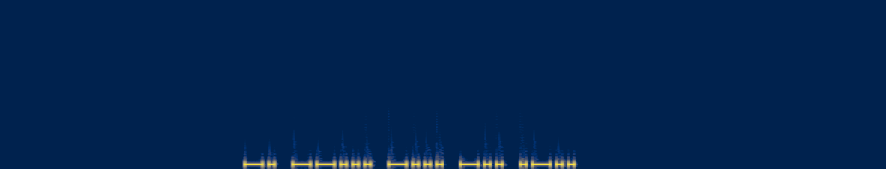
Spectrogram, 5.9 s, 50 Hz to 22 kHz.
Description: Morse code, heard as a keyed tone, about 32 wpm, 700 Hz. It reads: N7BDL
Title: USA Call Signs - 5 Characters - Repeated 3x - 30wpm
